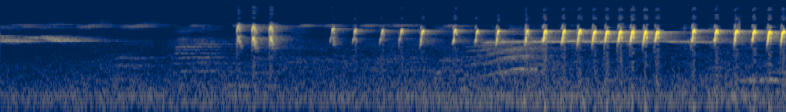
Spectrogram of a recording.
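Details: Murai batu, the white-rumped shama, singing in an energetic gacor style for training other birds: soft whistles give way to quickening sharp repeated chips that accelerate into a steady rapid trill-like series.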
